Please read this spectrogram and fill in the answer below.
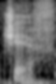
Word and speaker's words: GIF: I've read recently that it was meant to be pronounced GIF rather than GIF, which I find really odd, as the G stands for graphics, which is a hard G.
